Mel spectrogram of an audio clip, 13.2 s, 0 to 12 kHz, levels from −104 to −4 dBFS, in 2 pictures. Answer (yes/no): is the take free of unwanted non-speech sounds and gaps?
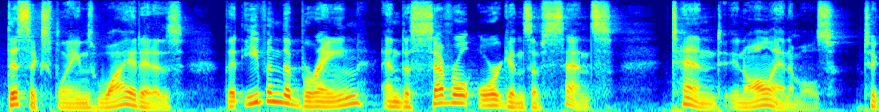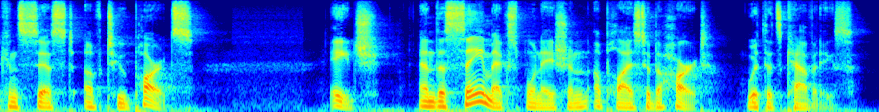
yes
